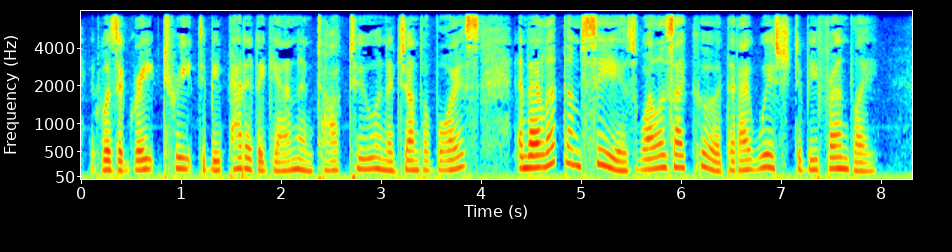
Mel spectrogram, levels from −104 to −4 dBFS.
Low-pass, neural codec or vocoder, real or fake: 7.2 kHz; none; real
